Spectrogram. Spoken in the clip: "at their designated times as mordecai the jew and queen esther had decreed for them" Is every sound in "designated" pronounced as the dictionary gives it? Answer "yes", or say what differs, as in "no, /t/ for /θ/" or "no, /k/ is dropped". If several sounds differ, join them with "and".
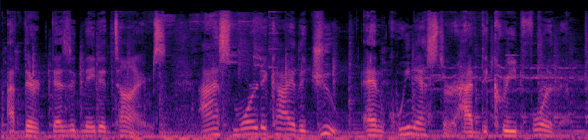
yes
